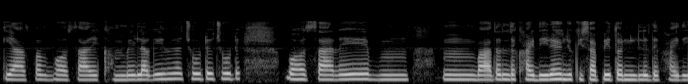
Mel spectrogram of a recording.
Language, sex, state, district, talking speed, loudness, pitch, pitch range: Hindi, female, Chhattisgarh, Korba, 235 wpm, -23 LUFS, 225 Hz, 220-240 Hz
